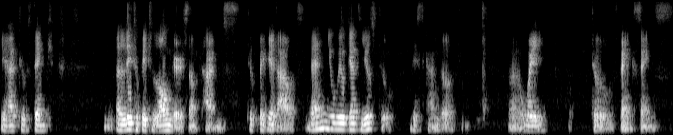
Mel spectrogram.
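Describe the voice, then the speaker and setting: The delivery is fairly slow, with ordinary pitch variation and long, frequent pauses. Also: man, medium pitch for a man. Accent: Chinese. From China. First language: Mandarin Chinese. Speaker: Chinese language teacher. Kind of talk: live online Q&A class. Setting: livestream. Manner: halting, many fillers.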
